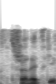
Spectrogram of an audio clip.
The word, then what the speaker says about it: Strzelecki: They date back to 1840, where Polish explorer Paul Edmund Strzelecki, or Strzelecki, how we pronounce it, climbed the highest mountain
